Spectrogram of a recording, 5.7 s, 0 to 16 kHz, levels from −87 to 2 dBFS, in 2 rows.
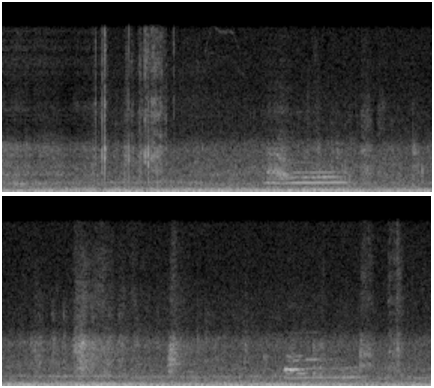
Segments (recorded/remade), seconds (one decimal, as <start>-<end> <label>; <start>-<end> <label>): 0.0-0.7 remade; 0.7-5.7 recorded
